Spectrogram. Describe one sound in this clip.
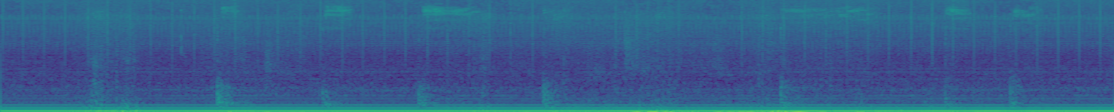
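A marker squeaks on a board.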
